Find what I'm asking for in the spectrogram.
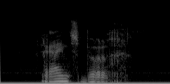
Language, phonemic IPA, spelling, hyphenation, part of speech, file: Dutch, /ˈrɛi̯nsˌbʏrx/, Rijnsburg, Rijns‧burg, proper noun, Nl-Rijnsburg.ogg
- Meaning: Rijnsburg (a village and former municipality of Katwijk, South Holland, Netherlands)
